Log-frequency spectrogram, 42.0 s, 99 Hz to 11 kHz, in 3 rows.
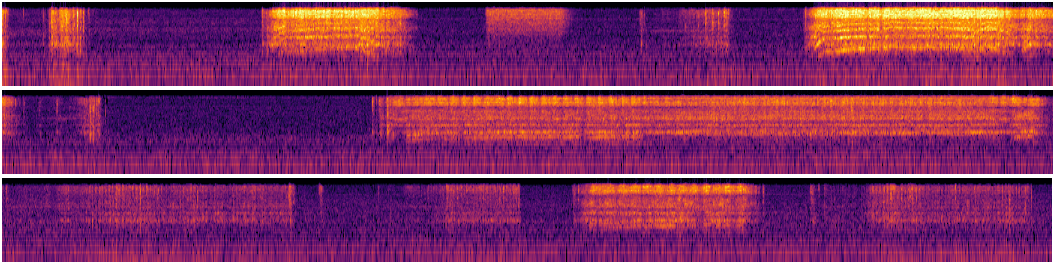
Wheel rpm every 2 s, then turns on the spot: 10, 40, 100, 0, 10, 110, 150, 10, 0, 20, 70, 70, 60, 60, 10, 20, 0, 20, 60, 10, 20.
0-2 28-32 38-42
